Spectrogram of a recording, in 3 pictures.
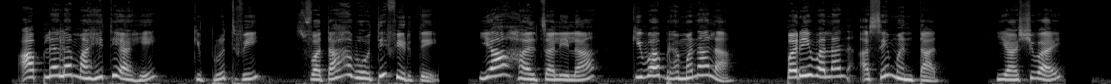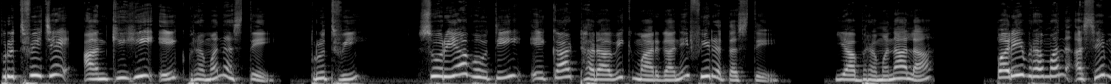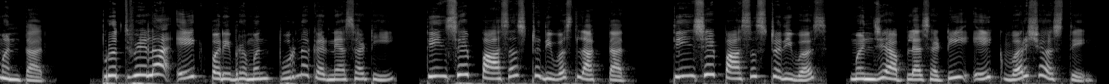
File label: MARATHI E-LEARNING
